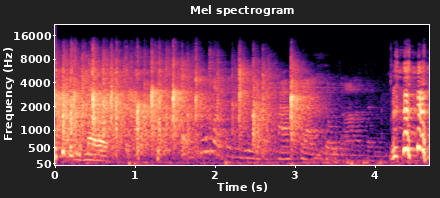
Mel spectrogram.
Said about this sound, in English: Oh, I feel like I should join in clapping as well.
